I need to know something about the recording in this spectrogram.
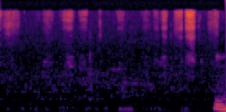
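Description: Faint, short scratching strokes of writing, in near-silent room tone.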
